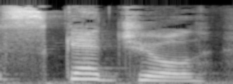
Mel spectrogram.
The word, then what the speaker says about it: schedule: Schedule spelling is S-C-H, the same as school. And on day three, I focused on this K sound, like chemist, architect, psychologist, mechanic. All of them have the K sound, but the CH spelling. Now, one word I didn't include was schedule, because some people, or Americans, I think, pronounce it schedule.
